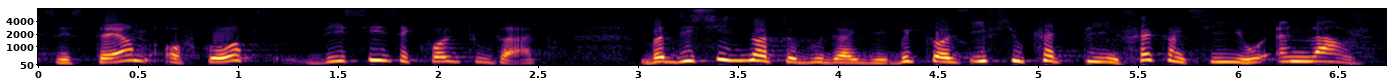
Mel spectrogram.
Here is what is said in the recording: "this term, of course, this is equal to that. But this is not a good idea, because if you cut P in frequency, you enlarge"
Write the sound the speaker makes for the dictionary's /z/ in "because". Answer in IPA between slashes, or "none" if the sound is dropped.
/z/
